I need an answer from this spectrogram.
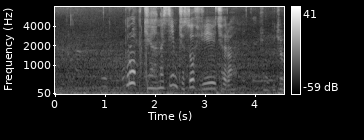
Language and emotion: Russian, sad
